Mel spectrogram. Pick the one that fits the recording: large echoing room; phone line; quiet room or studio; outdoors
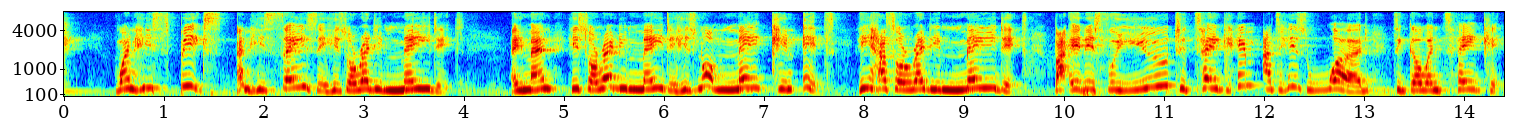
large echoing room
